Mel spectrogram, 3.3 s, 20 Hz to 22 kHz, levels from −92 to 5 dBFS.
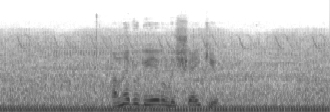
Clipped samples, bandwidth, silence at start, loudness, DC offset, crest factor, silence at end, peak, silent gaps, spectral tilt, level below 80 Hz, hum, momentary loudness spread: under 0.1%; 10 kHz; 0 s; -24 LUFS; under 0.1%; 14 dB; 0 s; -10 dBFS; none; -7 dB/octave; -50 dBFS; none; 6 LU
